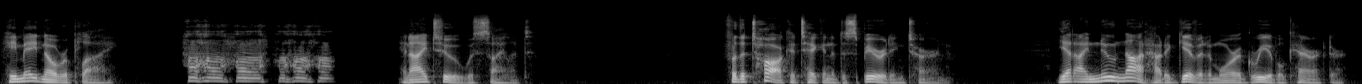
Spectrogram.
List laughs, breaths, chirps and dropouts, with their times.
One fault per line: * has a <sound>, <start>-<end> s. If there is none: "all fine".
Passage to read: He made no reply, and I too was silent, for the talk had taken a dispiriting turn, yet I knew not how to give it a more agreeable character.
* has a laugh, 1.8-3.4 s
